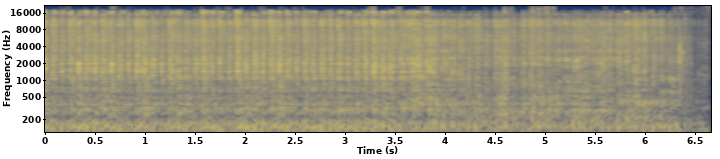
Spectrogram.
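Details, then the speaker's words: Camaro V8 with a hot start issue, after adding a ground wire: starter turns it over sluggishly with slow, uneven compression beats for several seconds before it catches; tachometer now works and service stabilitrak message gone, still a slow start. "the good news is my tachometer is working the service to build a track is gone that was still kind of a slow start"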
